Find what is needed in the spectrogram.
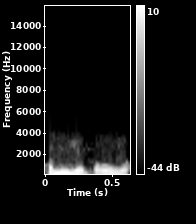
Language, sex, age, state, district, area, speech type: Manipuri, female, 30-45, Manipur, Kakching, rural, conversation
